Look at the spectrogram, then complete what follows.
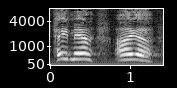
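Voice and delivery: lightly voiced busybody calling you out; a hint of a prying church member; nosy church member. Church people catching a believer's sins, mock-shocked. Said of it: "people are gonna go".

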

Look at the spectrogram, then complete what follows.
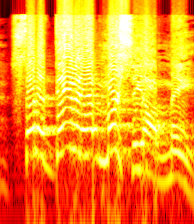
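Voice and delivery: loud, high plea yelled to be heard; yelling. Acted. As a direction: call out desperately over a crowd. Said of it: "he just starts yelling".

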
